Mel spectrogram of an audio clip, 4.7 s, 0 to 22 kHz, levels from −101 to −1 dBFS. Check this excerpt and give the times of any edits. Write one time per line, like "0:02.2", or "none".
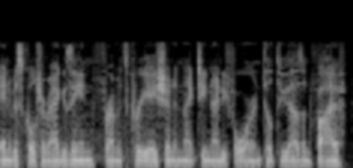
none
